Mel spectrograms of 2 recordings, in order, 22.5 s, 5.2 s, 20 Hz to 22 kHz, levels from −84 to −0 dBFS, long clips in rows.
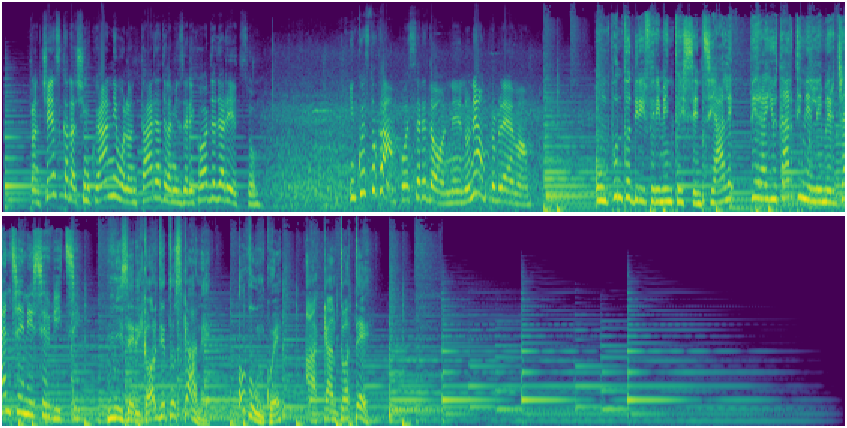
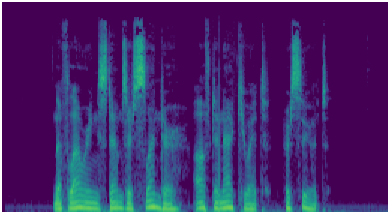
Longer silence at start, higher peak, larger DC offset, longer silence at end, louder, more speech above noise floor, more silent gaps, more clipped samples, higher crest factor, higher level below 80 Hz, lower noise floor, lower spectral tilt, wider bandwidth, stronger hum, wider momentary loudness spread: second, 0 s vs 0.7 s; first, 0 dBFS vs -4 dBFS; neither; first, 1.3 s vs 0.85 s; first, -11 LUFS vs -24 LUFS; about the same, 41 dB vs 43 dB; neither; first, 0.1% vs under 0.1%; second, 12 dB vs 20 dB; first, -28 dBFS vs -46 dBFS; second, -51 dBFS vs -67 dBFS; about the same, -4 dB/octave vs -4 dB/octave; first, over 20 kHz vs 16 kHz; neither; about the same, 15 LU vs 16 LU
